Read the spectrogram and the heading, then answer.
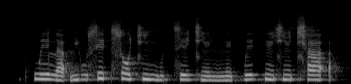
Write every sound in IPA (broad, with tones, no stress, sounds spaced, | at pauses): pʰ w e˧ l a˨ ʔ l j u˧ s e˦ ʔ s ɔ˥˧ t͡ɕ ĩ˧ ŋ u˨ t̚ s e˧ t͡ɕ ẽ˨˩ n n̪ ẽ˨ k̚ w e˦ k ẽ˥˧ ɕ ẽ˦ t͡ɕʰ a˦ ʔ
